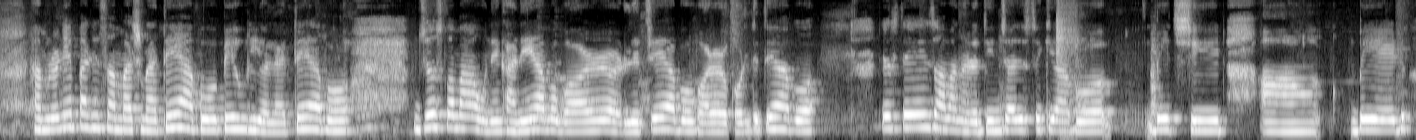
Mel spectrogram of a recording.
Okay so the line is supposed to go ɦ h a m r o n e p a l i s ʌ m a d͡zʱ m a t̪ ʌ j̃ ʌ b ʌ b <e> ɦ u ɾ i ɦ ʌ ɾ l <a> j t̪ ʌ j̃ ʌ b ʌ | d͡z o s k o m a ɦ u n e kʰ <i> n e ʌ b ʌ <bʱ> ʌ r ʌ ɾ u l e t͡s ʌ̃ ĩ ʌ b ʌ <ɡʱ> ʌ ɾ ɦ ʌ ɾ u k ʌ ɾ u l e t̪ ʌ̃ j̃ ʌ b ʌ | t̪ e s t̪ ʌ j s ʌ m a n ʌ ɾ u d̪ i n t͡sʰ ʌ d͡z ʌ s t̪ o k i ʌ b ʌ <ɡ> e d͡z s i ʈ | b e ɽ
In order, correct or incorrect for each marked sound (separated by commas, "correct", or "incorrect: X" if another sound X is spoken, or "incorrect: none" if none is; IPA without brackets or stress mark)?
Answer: correct, correct, incorrect: a, incorrect: ɡʱ, correct, incorrect: b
